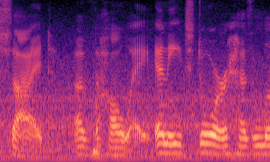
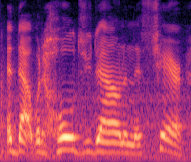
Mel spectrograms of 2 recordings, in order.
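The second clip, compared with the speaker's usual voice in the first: ordinary talk, nothing marked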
